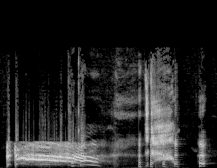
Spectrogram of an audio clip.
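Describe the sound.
A person lets out a loud, drawn-out squealing scream imitating a hog, its pitch sliding downward, followed by a few shorter harsh squeals and grunts, for the Hog Screams show.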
